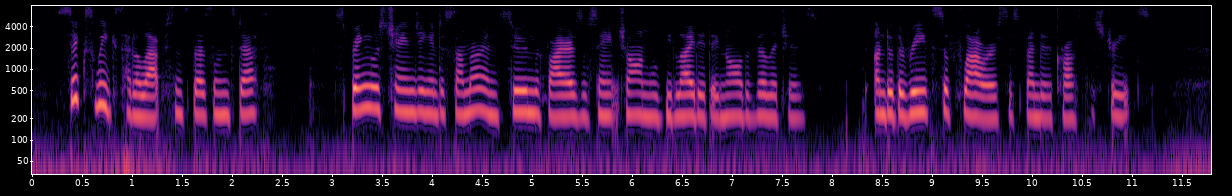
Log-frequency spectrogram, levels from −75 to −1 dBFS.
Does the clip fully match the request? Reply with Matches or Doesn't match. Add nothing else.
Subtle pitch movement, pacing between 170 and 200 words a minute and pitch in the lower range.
Doesn't match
